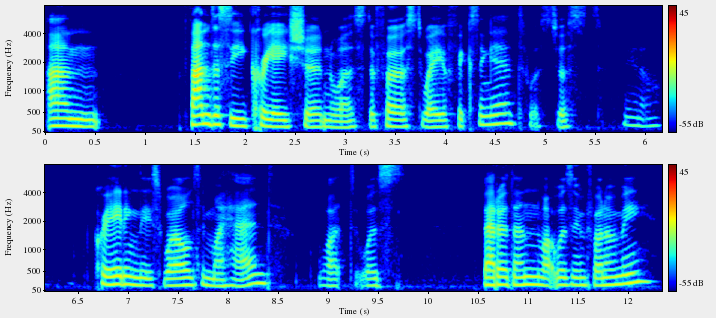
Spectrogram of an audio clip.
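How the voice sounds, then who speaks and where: Finnish-accented woman, low and candid. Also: takes it slowly. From Finland. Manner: reflective, frank, laughs often between phrases. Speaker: podcast guest. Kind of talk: candid personal recovery story.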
